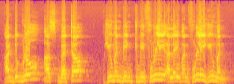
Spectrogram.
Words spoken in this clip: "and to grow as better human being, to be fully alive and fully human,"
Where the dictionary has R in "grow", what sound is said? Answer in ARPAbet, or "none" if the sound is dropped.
L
